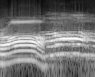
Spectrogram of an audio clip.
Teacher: रॉ को पढ़ते वक्त ज़बान की नोक तालू की तरफ उठती है, रॉ। रॉ, इसको मोटा पढ़ना है, रॉ।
